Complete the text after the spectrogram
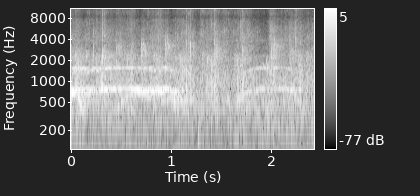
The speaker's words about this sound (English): And so why don't we get him up, give him a massive round of applause.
